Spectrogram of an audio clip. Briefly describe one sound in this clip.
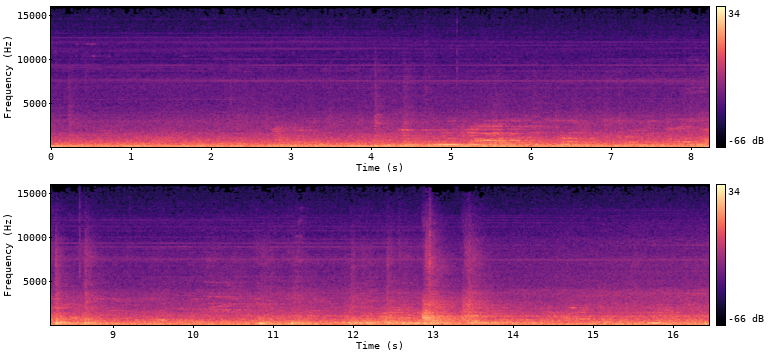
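A diesel train rumbles steadily as it slowly rolls in.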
